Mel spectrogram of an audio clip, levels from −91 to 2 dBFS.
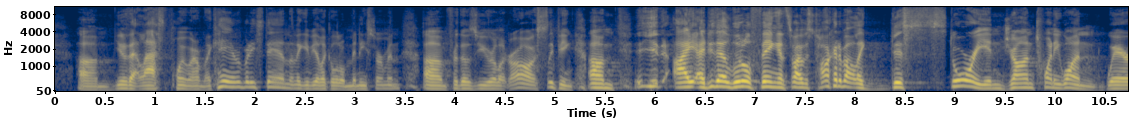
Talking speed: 300 wpm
